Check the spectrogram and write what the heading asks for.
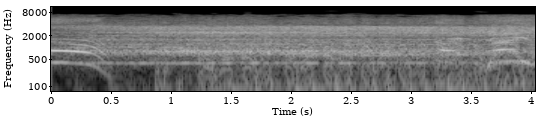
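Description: A long held note with even overtones slides down in pitch and dies away about half a second in. Another like it swoops up near the end and holds. Both sit over a steady, loud wash of crowd noise and tape hiss.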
